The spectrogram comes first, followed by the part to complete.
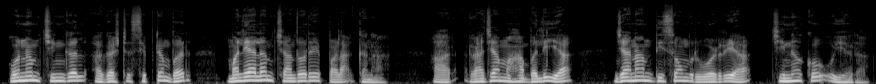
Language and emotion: Santali, neutral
